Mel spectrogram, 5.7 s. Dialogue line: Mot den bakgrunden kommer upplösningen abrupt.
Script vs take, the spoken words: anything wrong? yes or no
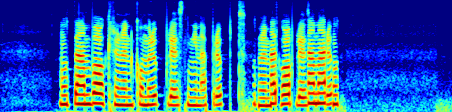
yes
